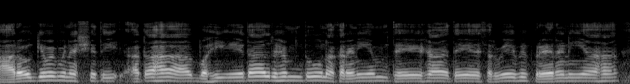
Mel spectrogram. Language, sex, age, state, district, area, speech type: Sanskrit, male, 18-30, Tamil Nadu, Kanchipuram, urban, spontaneous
